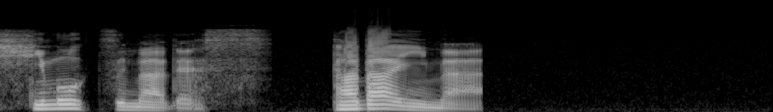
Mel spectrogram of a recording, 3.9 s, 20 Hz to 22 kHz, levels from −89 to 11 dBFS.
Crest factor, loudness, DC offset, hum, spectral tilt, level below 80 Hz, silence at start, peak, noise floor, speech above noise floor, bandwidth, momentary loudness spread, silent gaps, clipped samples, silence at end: 20 dB; -17 LUFS; under 0.1%; none; -7 dB/octave; -58 dBFS; 0 s; 0 dBFS; -72 dBFS; 55 dB; 7.8 kHz; 16 LU; none; under 0.1%; 1.45 s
